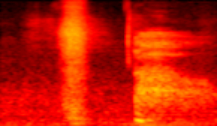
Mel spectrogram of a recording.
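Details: Sharp inward breath, then a single sneeze trailing into a short voiced exhale; sneeze set off by nasal irritation from a bay leaf (tej patta) during a woman's sneezing challenge.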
